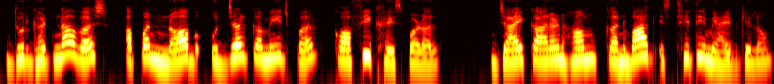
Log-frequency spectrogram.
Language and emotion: Maithili, sad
